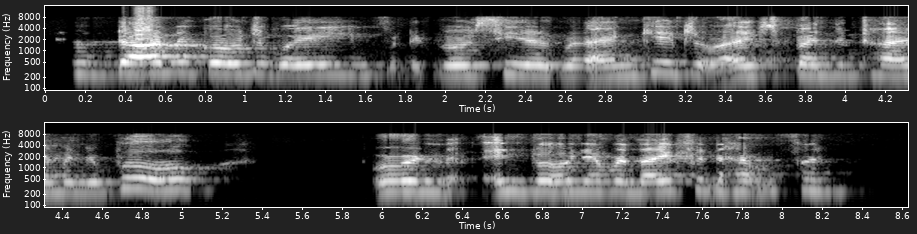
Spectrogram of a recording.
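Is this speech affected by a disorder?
Yes: cerebral palsy.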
